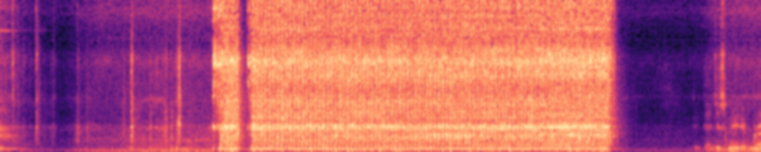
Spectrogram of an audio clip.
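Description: Gas power saw cutting a big slab of steel, roaring loudly and steadily for about five seconds before stopping abruptly, with quieter engine noise and talking before and after.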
